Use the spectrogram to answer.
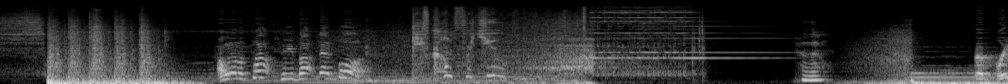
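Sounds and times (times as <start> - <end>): telephone ringing: 5.8 - 8.0.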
